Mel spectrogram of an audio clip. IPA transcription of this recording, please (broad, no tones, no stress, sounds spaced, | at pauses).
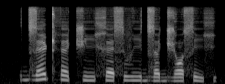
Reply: d͡z ɛ ʈʰ ɛ t͡ʃ i x ɛ s v i d͡z ɐ d͡ʒ ɔ s i x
